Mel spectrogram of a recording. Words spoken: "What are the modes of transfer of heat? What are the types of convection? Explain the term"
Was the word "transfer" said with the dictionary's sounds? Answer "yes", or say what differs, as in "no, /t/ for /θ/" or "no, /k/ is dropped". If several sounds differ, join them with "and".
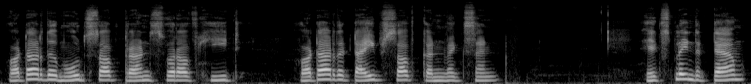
yes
